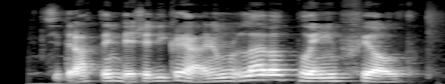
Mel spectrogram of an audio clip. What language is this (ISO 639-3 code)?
ita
